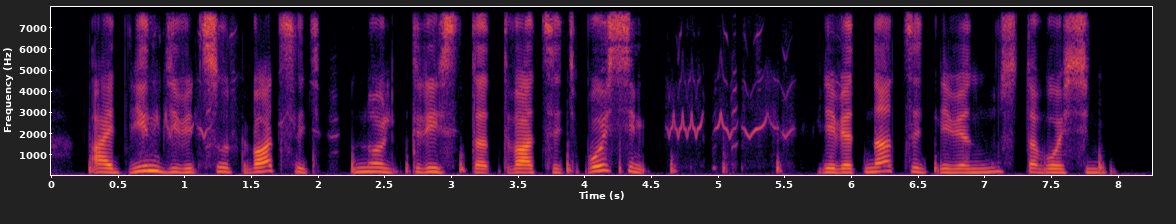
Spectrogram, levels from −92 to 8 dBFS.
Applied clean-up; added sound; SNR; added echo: neural diffusion model UNIVERSE++.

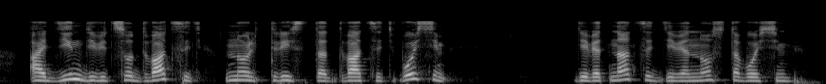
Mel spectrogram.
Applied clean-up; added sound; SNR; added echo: none; none; none; none.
